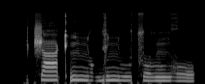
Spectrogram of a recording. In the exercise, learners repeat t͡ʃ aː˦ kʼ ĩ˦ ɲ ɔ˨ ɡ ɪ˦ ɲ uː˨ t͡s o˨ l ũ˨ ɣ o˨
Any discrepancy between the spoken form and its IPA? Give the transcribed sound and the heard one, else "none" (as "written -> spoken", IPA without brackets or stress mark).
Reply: none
